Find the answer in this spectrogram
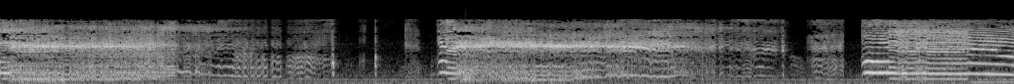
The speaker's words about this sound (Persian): از داخل صدای کودک نوزاد به گوش می رسد.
